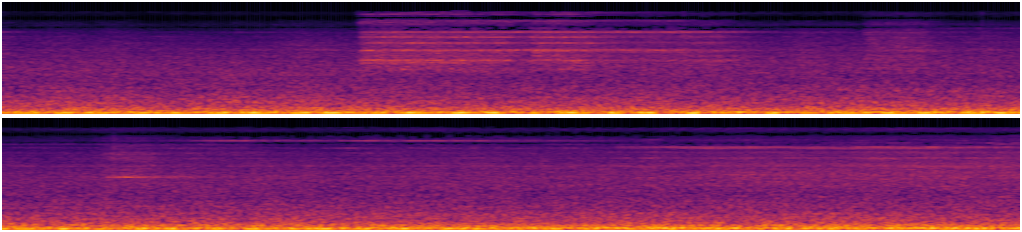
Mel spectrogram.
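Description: Freight train of autorack cars rolling past: a steady low rumble of steel wheels on rail, with high-pitched wheel squeal coming and going, loudest about two to four seconds in and again near the end.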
